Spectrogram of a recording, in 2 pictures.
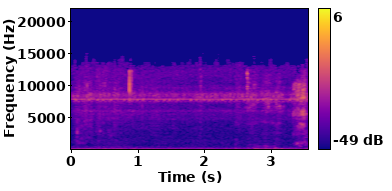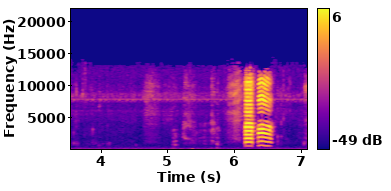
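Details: Boston Terrier puppies at play indoors: after several seconds of soft scuffling, two short, high, squealing yelps with bright harmonics burst out back to back near the end, over a steady low electrical hum.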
